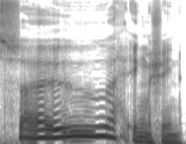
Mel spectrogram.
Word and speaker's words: So Ing Machine: They literally sent me a pronunciation guide which said upward inflection on so, with amused, disbelieving, dismissive tone, flat delivery of Ing Machine with as little delay as possible.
